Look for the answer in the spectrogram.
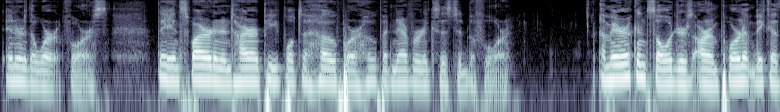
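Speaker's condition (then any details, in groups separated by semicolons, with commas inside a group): No condition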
